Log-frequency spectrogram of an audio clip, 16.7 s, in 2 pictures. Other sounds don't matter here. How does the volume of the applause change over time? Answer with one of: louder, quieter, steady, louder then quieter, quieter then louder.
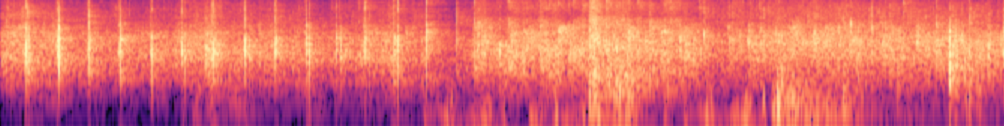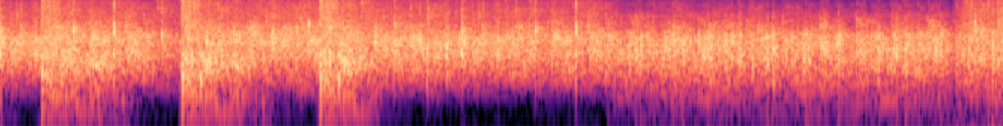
steady.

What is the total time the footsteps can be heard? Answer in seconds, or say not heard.
not heard.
